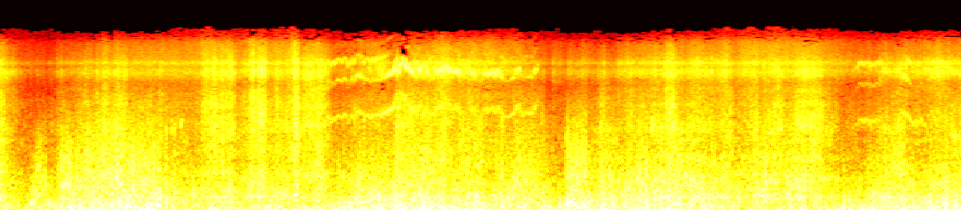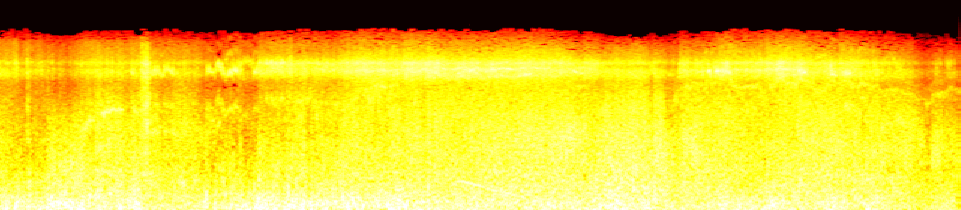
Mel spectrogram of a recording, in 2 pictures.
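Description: Wind rushing over the microphone during a fast downhill run on snow, with the hiss and scrape of sliding over the snow surface. The noise rises and falls with the turns.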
